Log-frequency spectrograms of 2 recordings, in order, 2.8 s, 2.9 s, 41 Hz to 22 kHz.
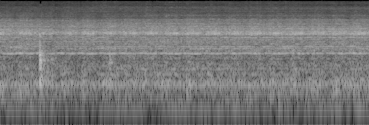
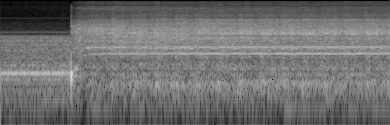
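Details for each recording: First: US military RT-834 HF transceiver (GRC-106A), out of its case with a receive/transmit frequency fault, retuning from 10 MHz to 3 MHz: steady high tuning-motor whir under three seconds between two light clicks; lands right on 3.0000, motor healthy. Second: US military RT-834 HF transceiver (GRC-106A) retuned from 11 MHz back to 10 MHz: tuning motor whirs steadily about four seconds, then the receive tone returns high and off pitch, not 1 kHz; synthesizer loop unlocked until the 100 Hz control is turned up.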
